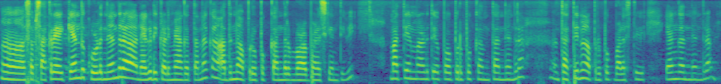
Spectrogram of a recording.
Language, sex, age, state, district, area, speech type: Kannada, female, 18-30, Karnataka, Koppal, rural, spontaneous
